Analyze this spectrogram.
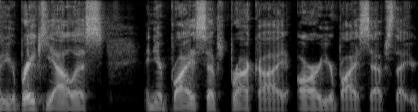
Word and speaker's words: brachii: So ultimately, the two heads are called your triceps brachii. I never know how to pronounce that.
